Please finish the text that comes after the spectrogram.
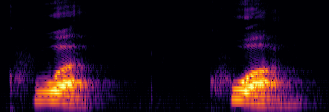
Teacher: It's a K sound and a W immediately.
